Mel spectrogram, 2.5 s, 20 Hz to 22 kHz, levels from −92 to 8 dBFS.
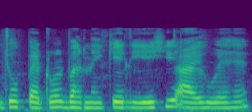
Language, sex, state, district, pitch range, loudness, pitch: Hindi, female, Chhattisgarh, Sukma, 185-200 Hz, -14 LUFS, 190 Hz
